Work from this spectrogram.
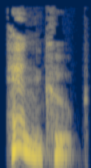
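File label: "hencoop", British English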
